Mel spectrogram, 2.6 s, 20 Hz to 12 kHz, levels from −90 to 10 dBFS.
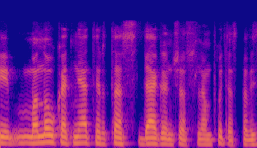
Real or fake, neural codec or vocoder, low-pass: real; none; 7.2 kHz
